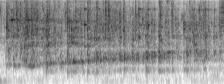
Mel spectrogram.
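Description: A drink topped with Mountain Dew Thrashed Apple pours steadily from a pint glass into a metal shaker tin, a continuous bright splashing rush, with no one talking.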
